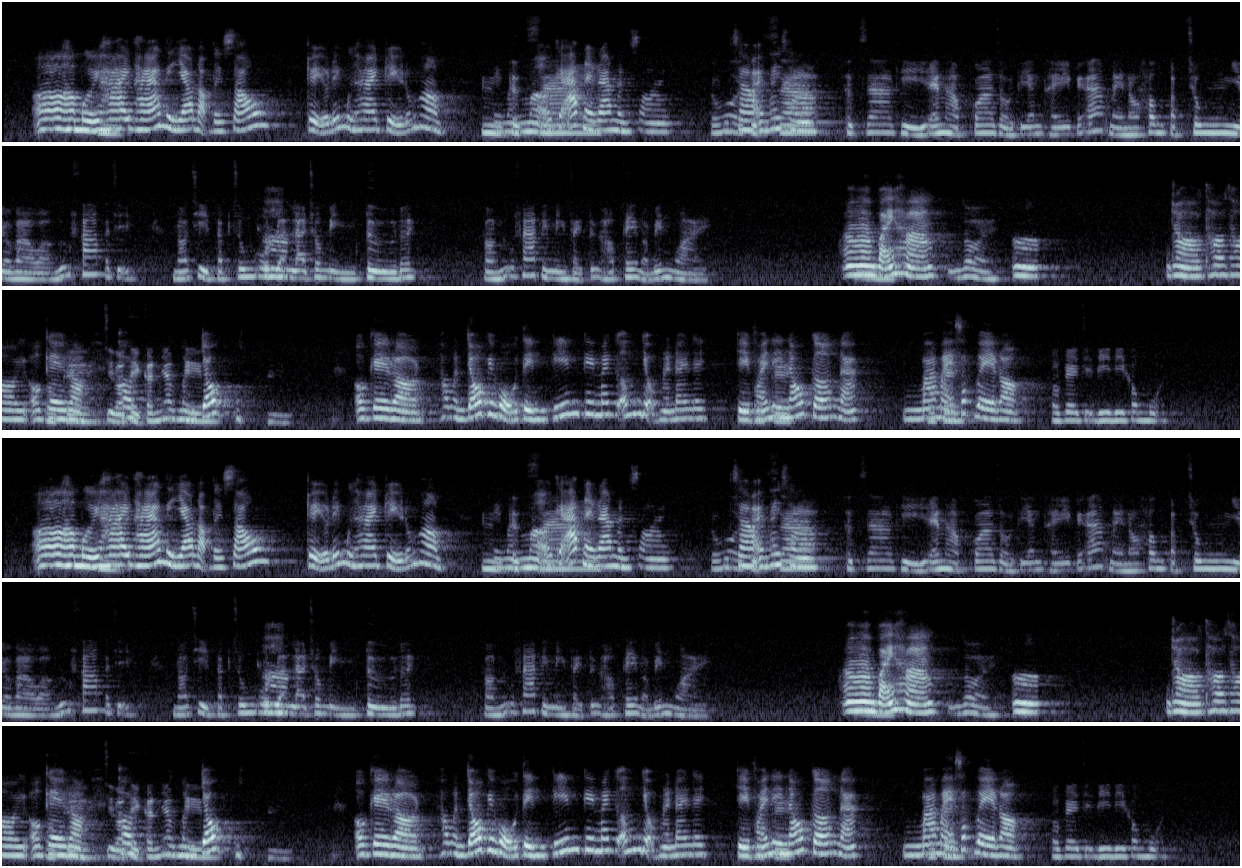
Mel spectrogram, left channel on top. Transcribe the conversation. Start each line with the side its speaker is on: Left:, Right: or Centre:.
Right: uh, mười
Left: Ừ.
Right: hai tháng thì dao động từ sáu triệu đến mười hai triệu đúng không
Left: Ừ.
Right: thì mình
Left: Thực
Right: mở
Left: ra
Right: cái app này ra mình xài
Left: đúng rồi
Right: sao
Left: thực
Right: em thấy
Left: ra
Right: sao
Left: thực ra thì em học qua rồi thì em thấy cái app này nó không tập trung nhiều vào ờ, ngữ pháp các chị nó chỉ tập trung ôn
Right: Ờ.
Left: luyện lại cho mình từ thôi còn ngữ pháp thì mình phải tự học thêm ở bên ngoài
Right: à,
Left: ừ.
Right: vậy hả
Left: Đúng rồi
Right: Ừ, rồi thôi thôi ok
Left: ok
Right: rồi
Left: chị có
Right: thôi
Left: thể cân
Right: mình
Left: nhắc
Right: mình
Left: thêm
Right: chốt
Left: ừ.
Right: Ok rồi, thôi mình chốt cái vụ tìm kiếm cái mấy cái ứng dụng này đây đi. Chị phải
Left: ok
Right: đi nấu cơm đã. Ba
Left: ok
Right: mẹ sắp về rồi.
Left: ok chị đi đi không muộn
